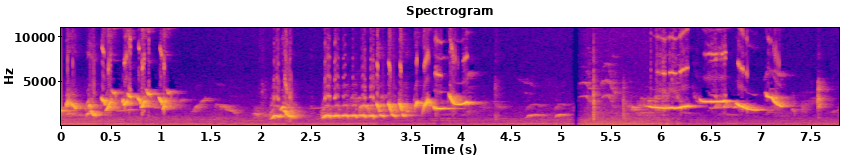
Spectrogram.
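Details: Varied song of a white-rumped shama: quick whistled slurs, a run of low rapid chattering notes, short pauses, then clear rising and falling whistled phrases, played to make other shamas reply.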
